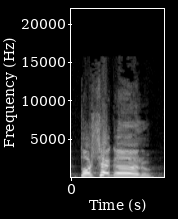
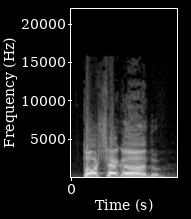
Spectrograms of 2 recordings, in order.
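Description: No difference in how they are said.

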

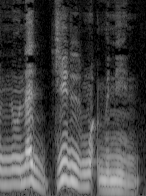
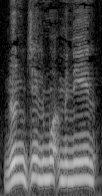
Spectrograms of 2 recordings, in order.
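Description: First: ننجي said nunajji, doubled j; ننجي as "nu-naj-ji"; with shadda. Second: ننجي said nunji, single j; without shadda. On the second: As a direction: say ننجي with a light j. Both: Shown as a demonstration. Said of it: "شدة هنا صارت".

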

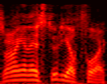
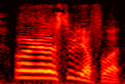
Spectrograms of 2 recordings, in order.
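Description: First: Said in the usual way. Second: High, fast, mocking sing-song. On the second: Shown as a demonstration. Echoing himself about a studio, mocking voice. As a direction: mimic your own question back in a silly voice. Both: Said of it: "repeated in a mock voice".

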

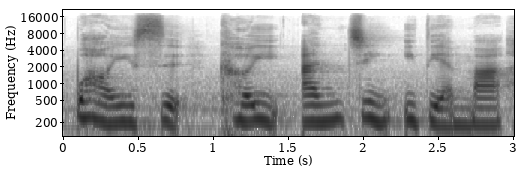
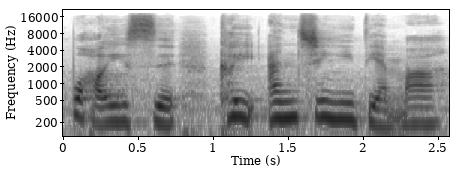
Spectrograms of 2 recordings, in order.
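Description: No difference in how they are said.

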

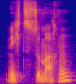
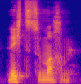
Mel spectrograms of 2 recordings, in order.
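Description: First: "Nichts zu machen" rising on "machen"; questioning echo. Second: "Nichts zu machen" with a falling end; resigned statement. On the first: Listener questioning the doctor's verdict, "Nichts zu machen" rising at the end. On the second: Doctor reporting the bleeding, "Nichts zu machen" falling, final. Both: Acted.

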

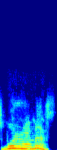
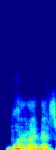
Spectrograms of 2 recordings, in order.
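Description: First: Much higher and louder, pleading to know; insistent repeat; more insistent. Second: Higher, quick, curious ask; first eager ask; eager question. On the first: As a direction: push harder the second time. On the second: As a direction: she hates missing out. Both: Retold or imitated. Midwife eager to hear the news.

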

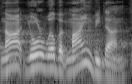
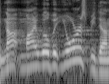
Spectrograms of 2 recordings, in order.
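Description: First: "Not your will, but mine be done" with "mine" pressed, slower on the end; first Adam's prayer. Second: "Not my will, but yours be done" with "yours" lifted high; second Adam's prayer. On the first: Preacher voicing first Adam's selfish prayer, "mine" stressed. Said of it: "his prayer basically was". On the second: Preacher voicing Jesus' obedient prayer, higher and louder. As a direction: stress on "my" and "yours", raised and louder. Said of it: "The second Adam prays rightly". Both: Acted.

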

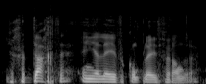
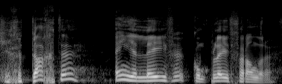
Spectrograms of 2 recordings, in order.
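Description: First: "Je gedachten en je leven compleet veranderen" said again, softer; preacher echoing the key line softly for the congregation; quieter repeat. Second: Preacher stating the key point firmly; emphatic statement. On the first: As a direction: let the repeat sink in, softly. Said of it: "betekent dat je gedachten en je leven compleet veranderen". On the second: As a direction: stress on "gedachten" and "leven", spoken out firmly. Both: Shown as a demonstration.

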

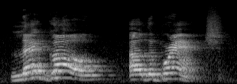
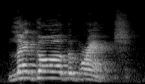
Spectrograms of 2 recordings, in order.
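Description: First: Slow, lower-pitched, measured order; firm repeated command. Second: Said in the usual way. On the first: Acted. God insisting that Jack let go, firm command. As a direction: spell it out slowly and firmly.

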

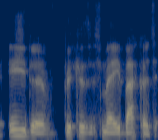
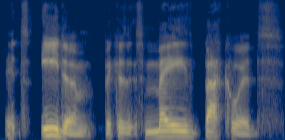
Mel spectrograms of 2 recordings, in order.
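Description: First: "Edam because it's made backwards" repeated much softer, as if explaining; quiet repeat. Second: "Edam because it's made backwards" drawn out slowly as a deadpan joke; slow punchline. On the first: Repeating his pun softly to the host who didn't get it. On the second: Telling his cheese pun slowly to the podcast hosts. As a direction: lay out "Edam" and "backwards" slowly, waiting for the laugh. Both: Shown as a demonstration. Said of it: "Did you not get it?".

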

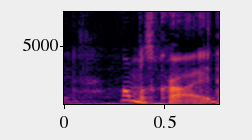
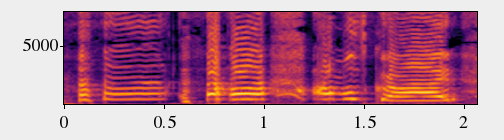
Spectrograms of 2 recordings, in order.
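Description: First: Almost cried tossed off under the breath; throwaway murmur; half-swallowed confession; mumbled aside. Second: High, slow, laughing through the words; giggling I almost cried; laughing admission. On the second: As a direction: laugh at yourself as you admit it. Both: Real, not acted. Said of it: "Hold up".

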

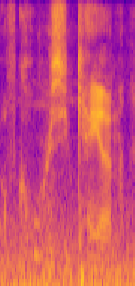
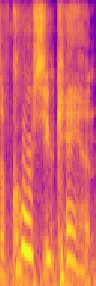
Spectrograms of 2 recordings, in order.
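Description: First: Low, soft, slow agreement; quiet, lowered retold reply; understated assent. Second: High, eager agreement; lifted, enthusiastic retold reply; emphatic assent. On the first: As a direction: say yes gently, drawing it out. Retold answer to mother, first take. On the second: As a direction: insist brightly that it's fine. Retold answer repeated with emphasis.

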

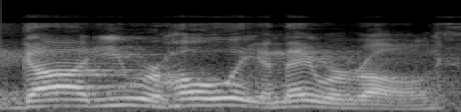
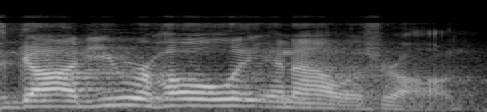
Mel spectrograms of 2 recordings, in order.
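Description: First: "they were wrong" blaming others, holy stressed; preacher mocks the half-right prayer that blames others, stressing "holy"; wrong repentance. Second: "I was wrong" owned sincerely, even and firm; genuine repentance. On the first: The wrong way to pray, said to the congregation, stressing "holy". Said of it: "A lot of times we get close to that". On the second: The right way to pray, shown to the congregation, sincerely. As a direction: confess it plainly, owning the wrong. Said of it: "the pattern of genuine repentance". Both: Shown as a demonstration.

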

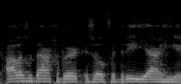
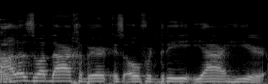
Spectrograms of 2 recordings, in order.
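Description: First: Said in the usual way. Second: "alles" weighted, each word laid down slowly; slow emphatic warning. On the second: Acted. Warning listeners about what comes from America, slow and emphatic. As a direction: drive it home slowly, word by word.

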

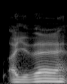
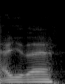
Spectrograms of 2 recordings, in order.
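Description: First: A slightly raised radio call. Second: Much softer, fading repeat; fading call. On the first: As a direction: call out searching for the plane. Control calling the call sign. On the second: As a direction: let the call fade out as if the signal is dropping. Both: Retold or imitated.

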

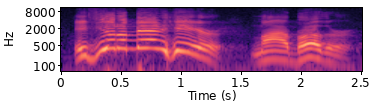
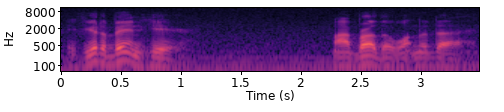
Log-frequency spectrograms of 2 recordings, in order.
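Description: First: Mary's anguished cry. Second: Said in the usual way. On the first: Acted. Preacher as Mary lamenting to Jesus, loud then falling. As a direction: cry out the grief then drop.

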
